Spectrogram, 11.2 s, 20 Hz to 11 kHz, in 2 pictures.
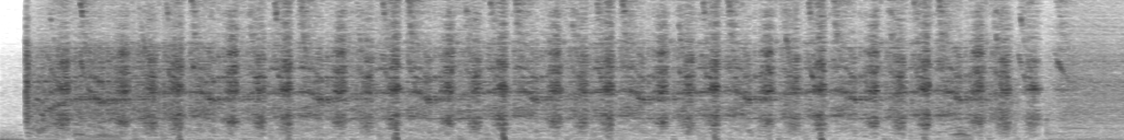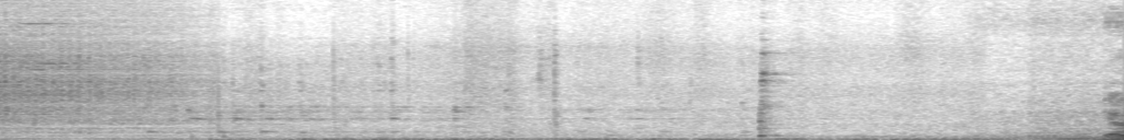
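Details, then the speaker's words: Panther Touring that died after running out of coolant on the toll road, cranking during compression test; quick light even starter whir about five seconds; low compression, cylinders 2 and 3 about 3 bar, only number four good, scoring found. "Pengukuran kompresinya terlalu rendah, kan? Pembacaan kompresi terbaik hanya terdapat pada nomor empat."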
